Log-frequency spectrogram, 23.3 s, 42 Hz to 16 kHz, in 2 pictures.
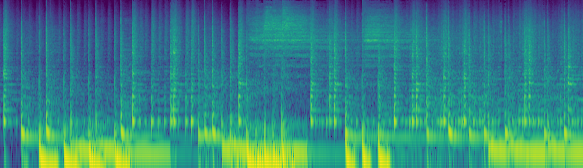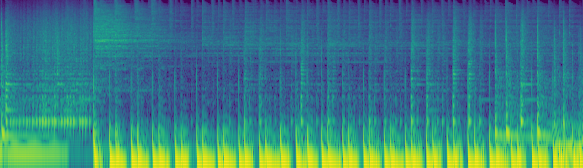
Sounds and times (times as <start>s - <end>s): Cymbal: 0.0s - 23.3s
Snare drum: 0.0s - 23.3s
Bass drum: 0.4s - 13.0s, 13.6s - 23.3s.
